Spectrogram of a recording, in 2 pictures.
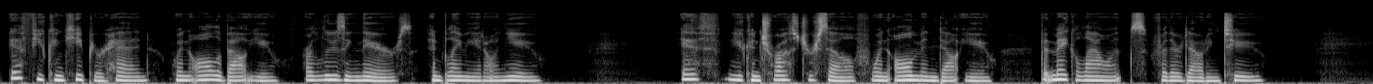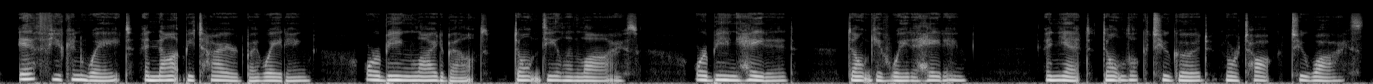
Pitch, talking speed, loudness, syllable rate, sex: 185 Hz, 155 wpm, -16 LUFS, 4.1 syllables/s, female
